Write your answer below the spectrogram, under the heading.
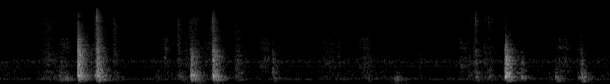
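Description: Wooden panels of a flat-pack games table being handled and fitted together: a few sharp knocks and clunks, a pair about a second in, two more around two seconds, and the loudest about five seconds in.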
